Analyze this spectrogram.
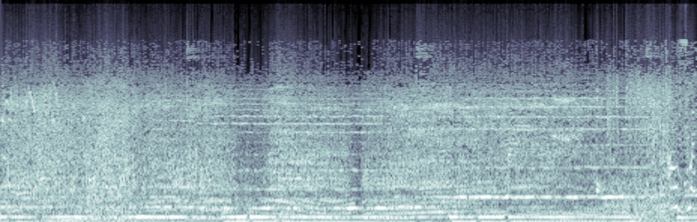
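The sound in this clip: A car engine revs loudly and continuously on a road, with a dense, roaring noise that holds steady throughout and slight swells in intensity.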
